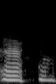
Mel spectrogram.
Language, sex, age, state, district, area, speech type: Kannada, female, 60+, Karnataka, Dakshina Kannada, rural, conversation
